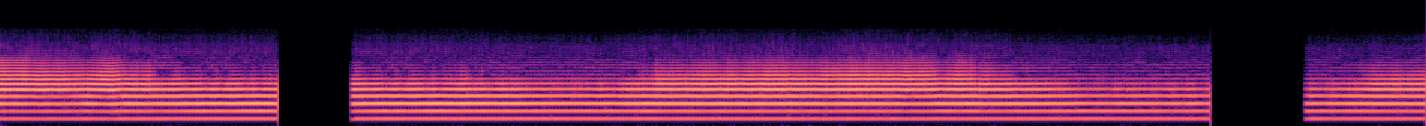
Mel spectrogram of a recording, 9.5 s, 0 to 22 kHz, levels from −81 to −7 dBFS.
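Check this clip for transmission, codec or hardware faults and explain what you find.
Two stream reconnects occur. At 1.86–3.06 s the sound drops out for about 0.46 s, then resumes 0.74 s earlier, replaying audio. At 8.08–8.73 s a 0.6 s gap is followed by audio roughly 0.4 s later, skipping material. Each time the connection broke and the player restarted its decoder mid-stream.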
